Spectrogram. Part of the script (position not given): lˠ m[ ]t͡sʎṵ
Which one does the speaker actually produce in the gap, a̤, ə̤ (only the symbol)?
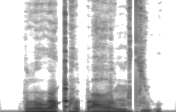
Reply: ə̤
